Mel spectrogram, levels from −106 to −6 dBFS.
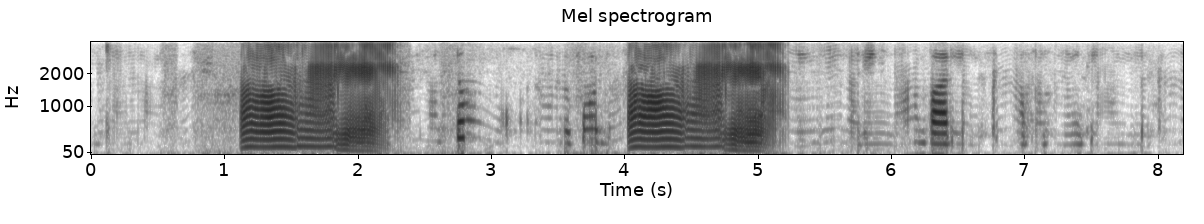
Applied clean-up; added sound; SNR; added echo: neural separator model SepFormer WHAM!.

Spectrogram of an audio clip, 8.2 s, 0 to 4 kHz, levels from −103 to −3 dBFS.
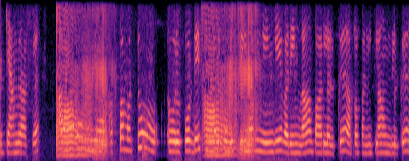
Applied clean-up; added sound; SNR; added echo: neural mask model RNNoise.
